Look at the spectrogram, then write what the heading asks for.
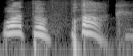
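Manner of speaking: high, slow, disbelieving; can't believe this happened; exasperated. Real, not acted. Cohost messed up audio levels.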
